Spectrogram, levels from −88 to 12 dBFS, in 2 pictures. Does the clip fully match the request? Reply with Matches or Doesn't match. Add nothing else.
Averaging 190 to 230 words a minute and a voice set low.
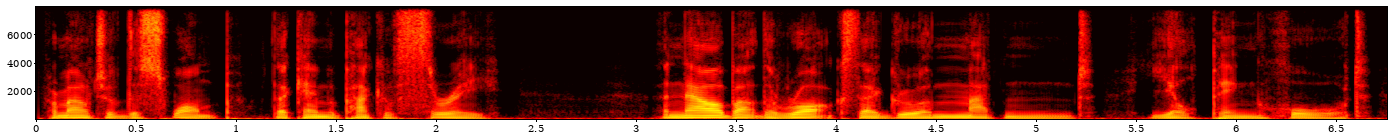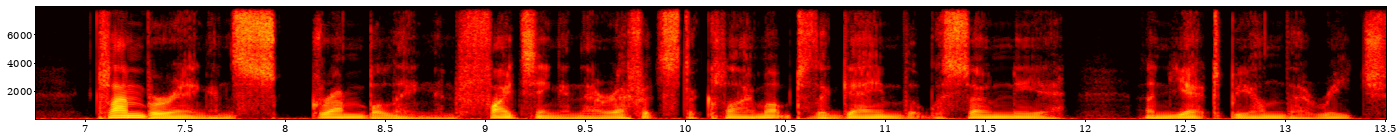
Matches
